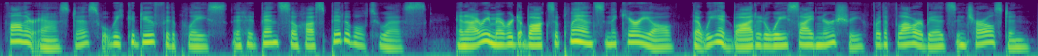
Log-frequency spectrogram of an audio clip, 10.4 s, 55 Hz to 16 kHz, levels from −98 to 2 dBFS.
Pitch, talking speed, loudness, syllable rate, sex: 180 Hz, 235 wpm, -19 LUFS, 6.0 syllables/s, female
